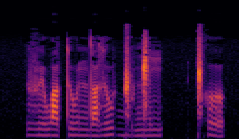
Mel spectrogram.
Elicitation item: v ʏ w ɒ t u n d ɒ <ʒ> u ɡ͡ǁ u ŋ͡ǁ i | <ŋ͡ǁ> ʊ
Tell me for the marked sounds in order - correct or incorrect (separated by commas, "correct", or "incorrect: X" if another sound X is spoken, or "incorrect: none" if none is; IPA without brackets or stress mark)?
incorrect: z, incorrect: ǁʰ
